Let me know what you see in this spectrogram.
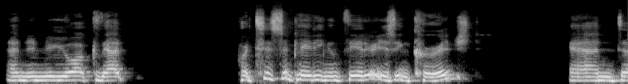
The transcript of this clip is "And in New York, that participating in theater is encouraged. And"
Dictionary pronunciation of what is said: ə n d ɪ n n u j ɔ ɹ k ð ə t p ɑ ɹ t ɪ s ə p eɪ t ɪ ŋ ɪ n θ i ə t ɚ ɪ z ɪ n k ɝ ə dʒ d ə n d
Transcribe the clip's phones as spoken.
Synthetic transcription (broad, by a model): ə n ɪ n n u j ɔ ɹ k ð ə t p ɑ ɹ t ɪ s ə p eɪ t ɪ ŋ ɪ n θ i ə t ɚ ɪ z ɪ n k ɝ ə dʒ d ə n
